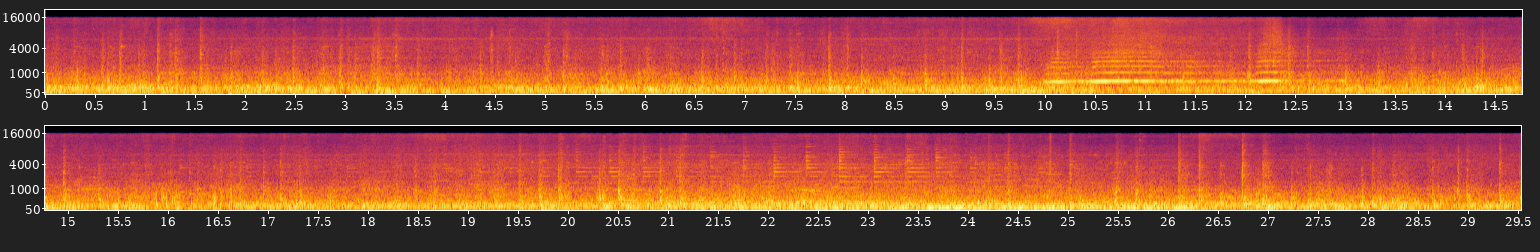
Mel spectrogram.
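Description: Running noise and clickety-clack of a moving heritage train's carriages, heard from an open carriage window. About ten seconds in, the locomotive's whistle sounds once for about two and a half seconds.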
